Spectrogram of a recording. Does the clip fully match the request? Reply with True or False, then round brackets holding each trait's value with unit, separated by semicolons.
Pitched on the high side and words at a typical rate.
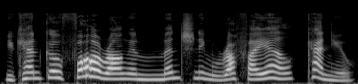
True (255 Hz; 170 wpm)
